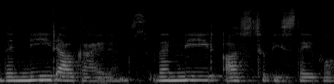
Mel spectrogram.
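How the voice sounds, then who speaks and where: Recorded with audible room echo, a woman speaks in a fairly low pitch. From Denmark. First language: Danish. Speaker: dog behaviour consultant. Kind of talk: talking-head video to camera.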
